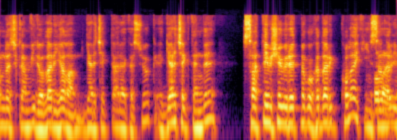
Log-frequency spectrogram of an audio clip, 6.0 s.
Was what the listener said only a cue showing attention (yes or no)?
yes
